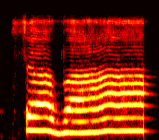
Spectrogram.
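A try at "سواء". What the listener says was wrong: Excellent, well done.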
